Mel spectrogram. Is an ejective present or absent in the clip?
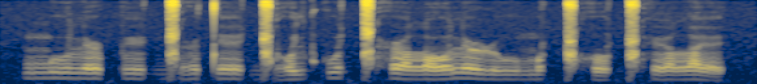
absent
